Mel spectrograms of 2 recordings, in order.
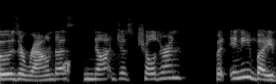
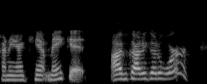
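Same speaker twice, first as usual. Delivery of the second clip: imitated crying, tearful voice. Retelling a call to a daughter about missing an outing: retelling own tearful words. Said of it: "I was in tears".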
